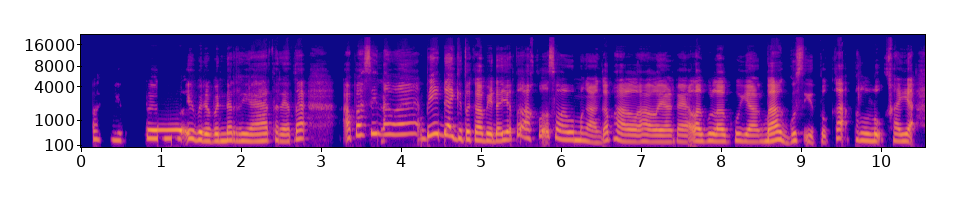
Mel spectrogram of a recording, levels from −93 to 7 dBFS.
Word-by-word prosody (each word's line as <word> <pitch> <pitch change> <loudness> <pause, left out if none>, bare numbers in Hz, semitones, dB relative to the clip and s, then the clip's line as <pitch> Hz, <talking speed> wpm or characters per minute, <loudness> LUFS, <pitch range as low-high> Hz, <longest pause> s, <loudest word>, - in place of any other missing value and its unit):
Oh 265 -1 -5 0.2
gitu, 230 +5 -10 0.5
ih - - +4
bener-bener 215 0 +3 0.2
ya, 205 -1 -1 0.2
ternyata 205 +2 -2 0.6
apa 385 - +1
sih 445 - +2
namanya, 415 +1 -1 0.2
beda 420 +2 +2
gitu, 275 -2 +2
Kak. 235 -2 +3
Bedanya 220 +3 +2
tuh - - -2
aku, 290 0 -8 0.2
selalu 255 -5 0
menganggap 210 +1 -3
hal-hal 200 -2 0
yang 190 0 -2
kayak 195 -2 -2
lagu-lagu 205 -1 +1
yang 190 -1 0
bagus 225 -1 +3
itu 185 0 -8
Kak, 295 0 0
perlu 220 -3 +1 0.2
kayak 210 -2 +1
220 Hz, 155 wpm, -25 LUFS, 205-260 Hz, 0.6 s, ih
